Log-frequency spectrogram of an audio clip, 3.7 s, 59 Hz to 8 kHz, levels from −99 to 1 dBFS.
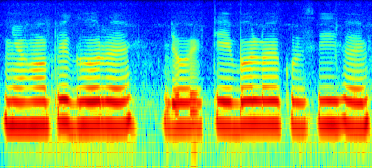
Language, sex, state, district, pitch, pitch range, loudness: Hindi, female, Odisha, Malkangiri, 205 Hz, 205-210 Hz, -12 LUFS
